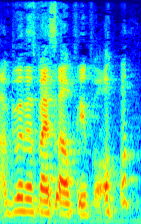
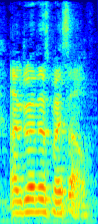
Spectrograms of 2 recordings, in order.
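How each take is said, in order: First: Laughing out the words, loud; amused self-mocking laugh on the words. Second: Said in the usual way. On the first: Real, not acted. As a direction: laugh through the line at herself. Laughing at her own camera fix.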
